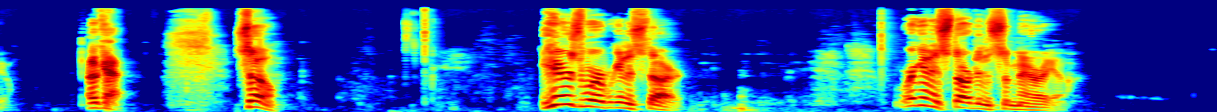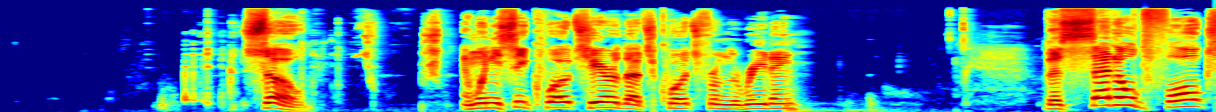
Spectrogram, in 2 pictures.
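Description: A middle-aged man speaks with animation into a close microphone, in bursts with pauses.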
